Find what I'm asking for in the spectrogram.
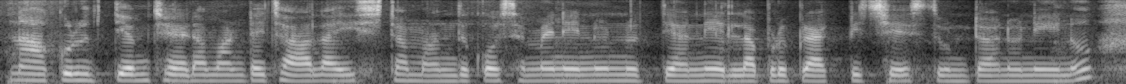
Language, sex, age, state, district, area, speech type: Telugu, female, 30-45, Andhra Pradesh, Srikakulam, urban, spontaneous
